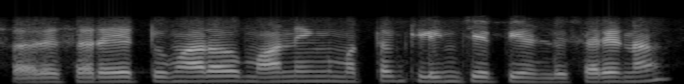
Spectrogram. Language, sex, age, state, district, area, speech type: Telugu, male, 18-30, Telangana, Karimnagar, urban, conversation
